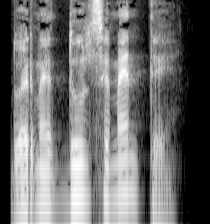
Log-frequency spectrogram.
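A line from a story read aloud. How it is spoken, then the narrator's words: Exclaiming. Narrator (Spanish): exclamó él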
